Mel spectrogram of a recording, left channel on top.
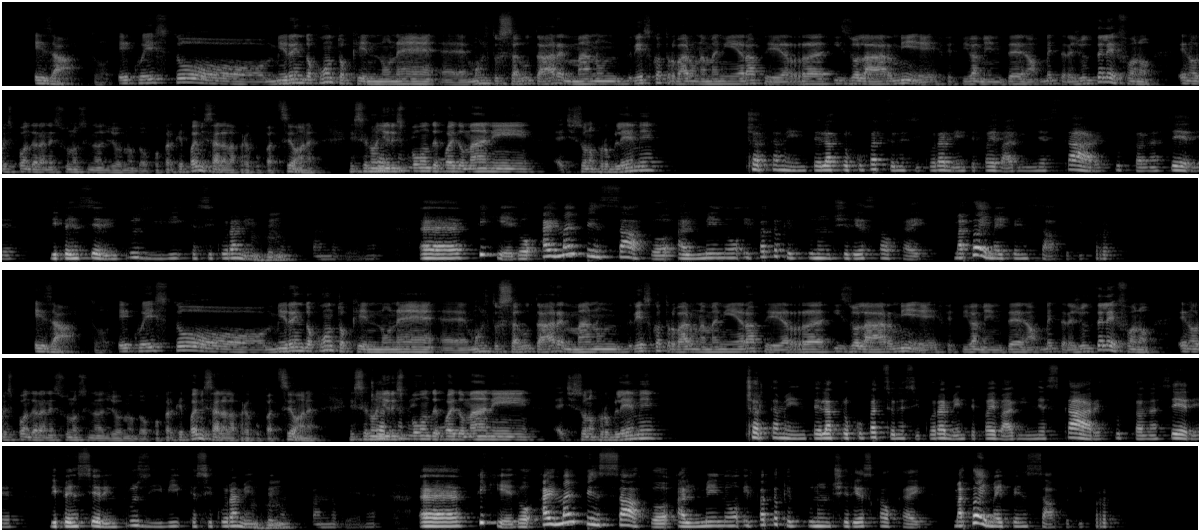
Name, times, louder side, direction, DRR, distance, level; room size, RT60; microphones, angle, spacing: voice 1, 0.3-11.5 11.8-17.2 17.5-18.5 26.4-26.8, right 1 dB, 10° right, 5 dB, 1.0 m, -36 dB
voice 2, 15.7-16.1 19.4-23.0 23.3-24.0 24.4-27.3 27.6-27.7 28.1-31.4 31.8-33.1 33.5-34.5 34.9-35.0, right 4 dB, 45° right, 9 dB, 0.5 m, -30 dB
6.2 x 5.0 x 4.6 m, 0.33 s
head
